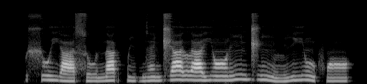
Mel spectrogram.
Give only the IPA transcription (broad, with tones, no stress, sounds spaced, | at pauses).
ʃ u˧ j a˨ s u˨ n a˧ k͡p i˨ ɡ ɛ̃˧ d͡ʒ a˦ l a˧ j ɔ̃˧ ɾ ĩ˦ d͡ʒ ĩ˦˨ l i˨˦ j ũ˦˨ f ɔ̃˧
